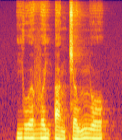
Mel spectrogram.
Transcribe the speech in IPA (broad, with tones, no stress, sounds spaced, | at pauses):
j u˧ ə̯ v ə˧ j ʔ a˨˩ ŋ c ə˨˩˦ w ɲ o˧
